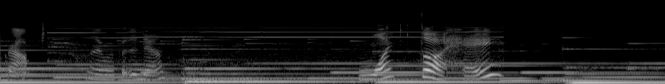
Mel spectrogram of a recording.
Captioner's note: REM-Pod squeeling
